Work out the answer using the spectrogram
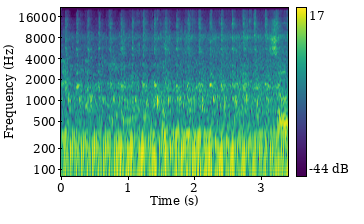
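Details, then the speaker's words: Cold start, no check-engine light: engine idles very rough and shaky, uneven lumpy pulsing about two beats a second; owner unsure it will make it home, cause unknown. "my buddy's gonna follow me you're gonna follow me home to see if i can make it this thing is idling like crap right now"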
